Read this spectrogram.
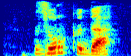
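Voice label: "зуркыда", Komi-Zyrian, female; audio dict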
